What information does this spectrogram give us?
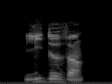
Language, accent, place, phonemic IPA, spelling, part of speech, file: French, France, Lyon, /li.d(ə).vɛ̃/, lie-de-vin, adjective, LL-Q150 (fra)-lie-de-vin.wav
- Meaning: wine (wine colour)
